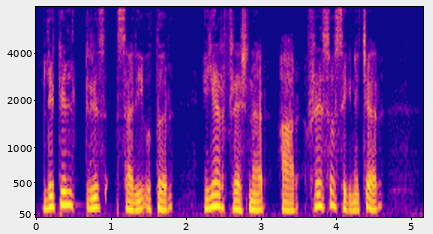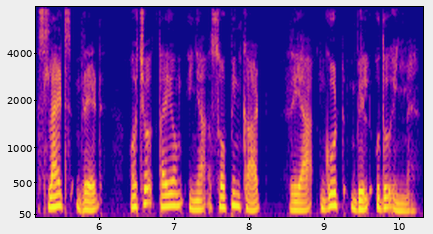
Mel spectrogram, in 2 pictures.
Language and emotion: Santali, neutral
